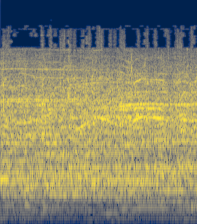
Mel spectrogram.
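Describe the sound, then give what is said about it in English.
A large tennis crowd applauds and cheers steadily for the winning player Wu as he acknowledges the crowd after his victory, a dense wash of clapping with scattered whoops rising above it, loud and sustained throughout. “Well, Wu deserves the applause and the cheers, and he deserves his moment of victory.”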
